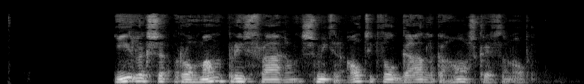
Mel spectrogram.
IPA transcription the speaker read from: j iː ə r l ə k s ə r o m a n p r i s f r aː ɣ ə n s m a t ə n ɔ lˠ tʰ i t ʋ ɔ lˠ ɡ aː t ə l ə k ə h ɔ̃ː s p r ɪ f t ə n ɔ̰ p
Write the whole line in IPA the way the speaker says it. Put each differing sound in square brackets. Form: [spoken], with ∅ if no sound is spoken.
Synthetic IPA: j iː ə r l ə k s ə r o m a n p r i s f r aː ɣ ə n s m [i] t ə n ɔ lˠ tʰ i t ʋ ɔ lˠ ɡ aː [d] ə l ə k ə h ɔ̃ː s [k] r ɪ f t ə n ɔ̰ p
